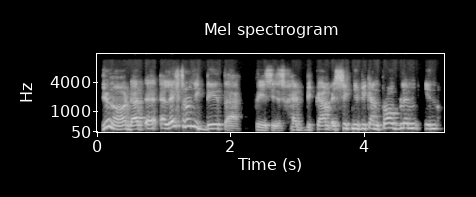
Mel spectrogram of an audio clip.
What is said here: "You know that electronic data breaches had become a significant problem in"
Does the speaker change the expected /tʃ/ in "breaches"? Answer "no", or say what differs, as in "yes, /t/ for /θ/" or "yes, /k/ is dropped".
yes, /s/ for /tʃ/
